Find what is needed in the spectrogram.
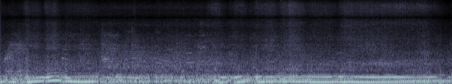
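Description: Banger race car engines running, revved up and down and then settling to a steady idle for the last couple of seconds.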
